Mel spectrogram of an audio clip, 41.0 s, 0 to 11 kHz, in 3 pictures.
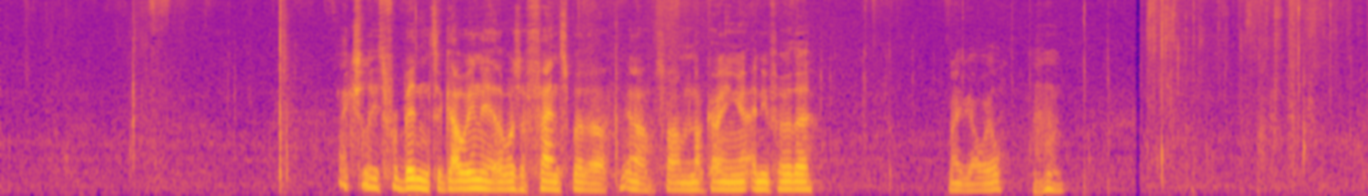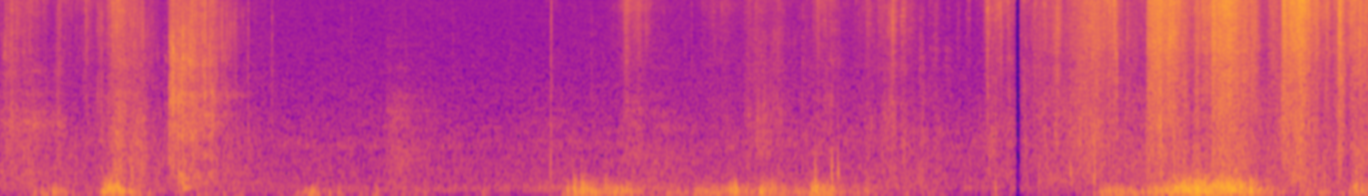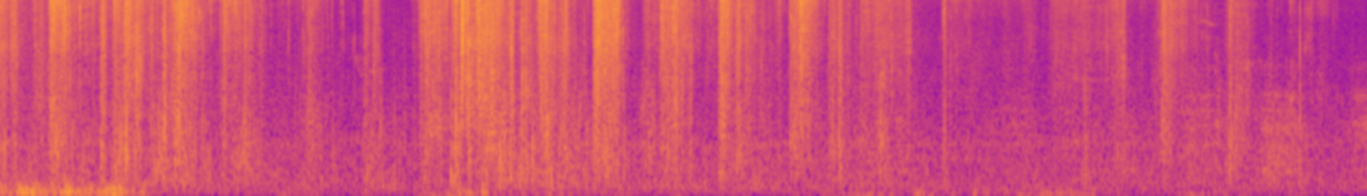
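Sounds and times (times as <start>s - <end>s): twigs rustling and crackling: 5.7s - 16.5s, 19.9s - 40.6s
footsteps through dry undergrowth: 11.4s - 16.2s, 19.8s - 40.8s.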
